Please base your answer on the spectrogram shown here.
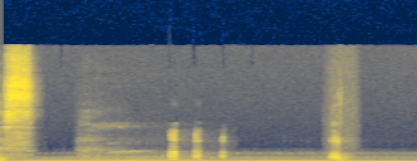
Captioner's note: Giggling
